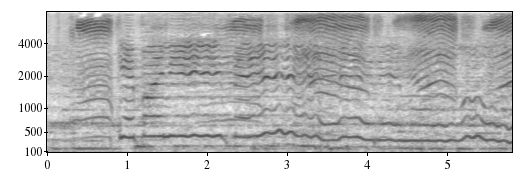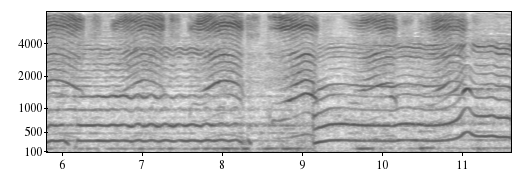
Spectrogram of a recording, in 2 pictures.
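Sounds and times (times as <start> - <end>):
baby crying: 0.1 - 11.6
speech: 0.9 - 2.6.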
